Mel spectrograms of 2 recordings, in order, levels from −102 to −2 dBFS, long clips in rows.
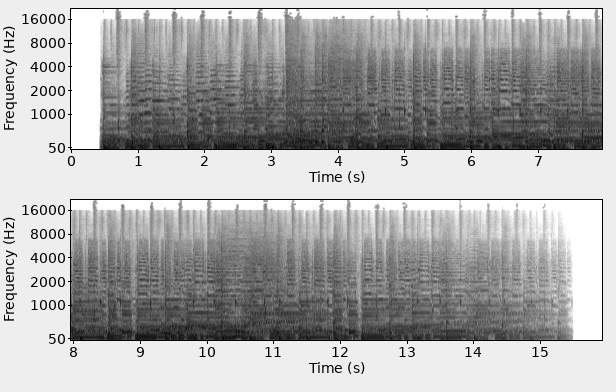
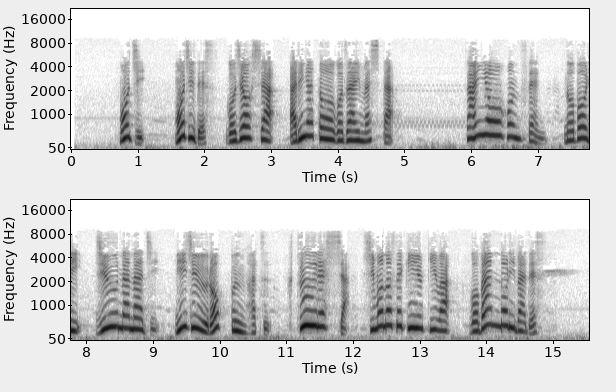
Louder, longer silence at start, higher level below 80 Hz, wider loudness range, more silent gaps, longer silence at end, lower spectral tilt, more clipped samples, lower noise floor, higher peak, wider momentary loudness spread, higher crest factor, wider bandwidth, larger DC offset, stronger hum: first, -15 LUFS vs -20 LUFS; second, 0.45 s vs 0.75 s; first, -18 dBFS vs -56 dBFS; about the same, 6 LU vs 5 LU; neither; second, 0.65 s vs 0.8 s; about the same, -7 dB/octave vs -6.5 dB/octave; neither; second, -38 dBFS vs -66 dBFS; first, 0 dBFS vs -6 dBFS; second, 8 LU vs 15 LU; about the same, 14 dB vs 16 dB; first, 19.5 kHz vs 8 kHz; neither; neither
